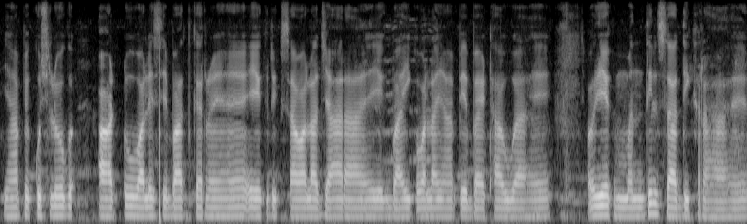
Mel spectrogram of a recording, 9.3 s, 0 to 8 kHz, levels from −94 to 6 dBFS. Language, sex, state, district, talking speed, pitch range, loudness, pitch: Hindi, male, Uttar Pradesh, Gorakhpur, 210 wpm, 110-120 Hz, -19 LUFS, 115 Hz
